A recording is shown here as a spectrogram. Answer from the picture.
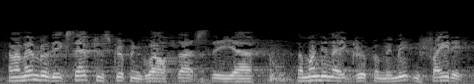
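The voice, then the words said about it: Non-local accent. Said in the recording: “You can tell by my accent that I'm not from this part of the world.”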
